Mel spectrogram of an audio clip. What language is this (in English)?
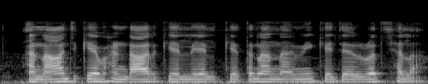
Maithili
